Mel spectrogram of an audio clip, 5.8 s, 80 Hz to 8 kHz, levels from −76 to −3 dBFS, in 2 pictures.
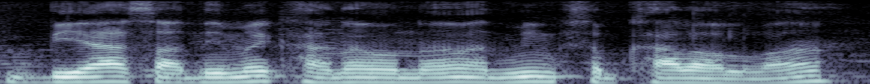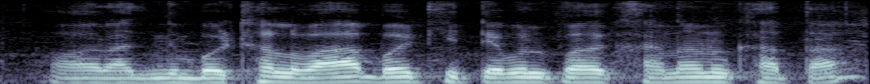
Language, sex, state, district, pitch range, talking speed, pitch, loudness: Bhojpuri, male, Bihar, Gopalganj, 115-130 Hz, 205 wpm, 125 Hz, -16 LUFS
